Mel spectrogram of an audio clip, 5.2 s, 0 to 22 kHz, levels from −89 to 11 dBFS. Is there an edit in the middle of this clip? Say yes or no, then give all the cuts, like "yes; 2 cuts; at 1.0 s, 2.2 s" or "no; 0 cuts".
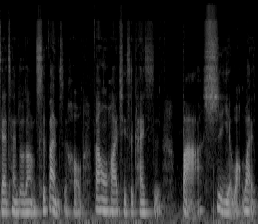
no; 0 cuts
